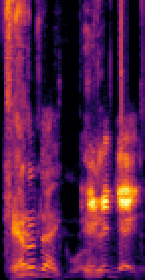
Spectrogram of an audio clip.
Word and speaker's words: Canandaigua: Canandaigua. Canna or Canon? Canna, like Canada, because it is just miles from the border of Canada and New York, in upstate New York.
